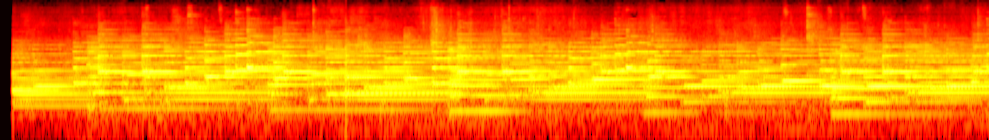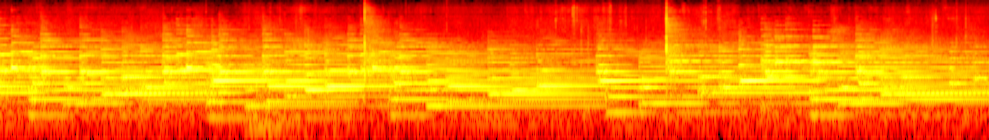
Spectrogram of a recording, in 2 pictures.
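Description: Grand piano playing a solo concert piece, with held chords and a few sharper accented notes standing out.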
